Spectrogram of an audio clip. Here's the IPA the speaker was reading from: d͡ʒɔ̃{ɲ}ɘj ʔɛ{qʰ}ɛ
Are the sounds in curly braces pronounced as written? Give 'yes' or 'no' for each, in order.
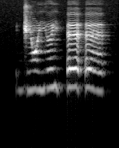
no, no

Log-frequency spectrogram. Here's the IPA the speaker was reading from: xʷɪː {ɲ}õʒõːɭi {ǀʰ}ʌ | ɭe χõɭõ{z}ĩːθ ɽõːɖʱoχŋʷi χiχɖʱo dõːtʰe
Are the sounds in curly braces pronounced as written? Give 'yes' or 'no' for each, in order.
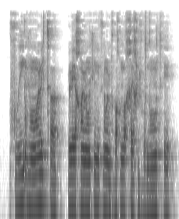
no, no, no

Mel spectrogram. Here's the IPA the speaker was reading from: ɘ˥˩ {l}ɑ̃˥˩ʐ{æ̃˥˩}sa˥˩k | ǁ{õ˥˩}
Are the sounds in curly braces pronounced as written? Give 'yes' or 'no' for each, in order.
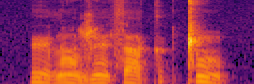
yes, yes, yes

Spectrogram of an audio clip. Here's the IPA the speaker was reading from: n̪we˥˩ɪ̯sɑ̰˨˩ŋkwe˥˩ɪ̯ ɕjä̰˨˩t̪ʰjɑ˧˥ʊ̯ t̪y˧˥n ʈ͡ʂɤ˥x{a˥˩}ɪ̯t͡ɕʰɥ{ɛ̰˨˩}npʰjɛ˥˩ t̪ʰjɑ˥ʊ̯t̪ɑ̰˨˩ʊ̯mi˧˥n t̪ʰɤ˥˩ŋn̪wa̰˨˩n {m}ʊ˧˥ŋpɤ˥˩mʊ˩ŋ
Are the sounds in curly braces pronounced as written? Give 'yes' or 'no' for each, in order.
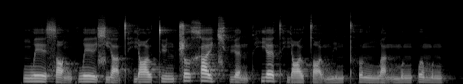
yes, yes, yes

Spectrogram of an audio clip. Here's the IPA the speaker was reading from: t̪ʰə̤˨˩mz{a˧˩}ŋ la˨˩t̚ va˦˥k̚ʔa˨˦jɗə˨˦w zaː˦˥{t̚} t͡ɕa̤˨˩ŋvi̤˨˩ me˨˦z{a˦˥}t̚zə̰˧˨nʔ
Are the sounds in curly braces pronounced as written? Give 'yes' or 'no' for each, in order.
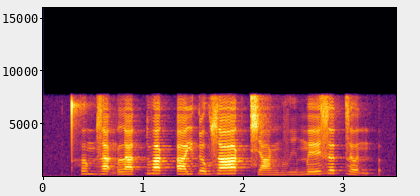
no, no, no

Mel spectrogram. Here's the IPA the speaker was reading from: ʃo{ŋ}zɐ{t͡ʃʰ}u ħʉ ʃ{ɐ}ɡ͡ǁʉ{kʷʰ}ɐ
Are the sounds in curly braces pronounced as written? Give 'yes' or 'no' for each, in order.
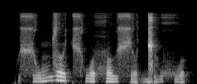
no, yes, yes, no

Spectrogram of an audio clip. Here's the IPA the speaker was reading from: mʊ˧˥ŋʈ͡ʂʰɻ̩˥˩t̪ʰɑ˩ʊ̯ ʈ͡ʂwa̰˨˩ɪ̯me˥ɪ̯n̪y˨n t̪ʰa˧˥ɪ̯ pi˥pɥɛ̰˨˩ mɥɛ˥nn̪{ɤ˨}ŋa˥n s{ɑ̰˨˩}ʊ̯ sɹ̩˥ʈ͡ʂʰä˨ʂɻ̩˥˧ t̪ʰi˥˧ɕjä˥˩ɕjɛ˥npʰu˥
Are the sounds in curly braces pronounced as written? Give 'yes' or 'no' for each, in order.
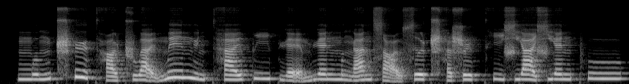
yes, yes

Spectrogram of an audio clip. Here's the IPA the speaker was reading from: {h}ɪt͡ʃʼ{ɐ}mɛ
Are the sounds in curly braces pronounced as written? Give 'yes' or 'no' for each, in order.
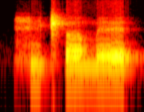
yes, yes

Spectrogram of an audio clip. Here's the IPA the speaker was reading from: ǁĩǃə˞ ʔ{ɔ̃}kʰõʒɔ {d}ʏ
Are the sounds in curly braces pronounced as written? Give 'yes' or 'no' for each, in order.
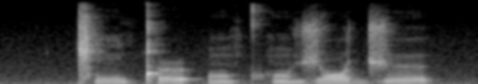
no, no

